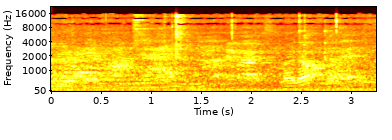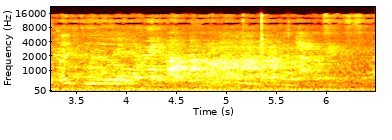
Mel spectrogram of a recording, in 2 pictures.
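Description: Utensils clink against a metal pot.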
